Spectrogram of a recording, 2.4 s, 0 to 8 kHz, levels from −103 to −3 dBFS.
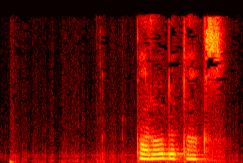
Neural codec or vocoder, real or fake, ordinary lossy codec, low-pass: none; real; MP3, 32 kbps; 7.2 kHz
